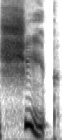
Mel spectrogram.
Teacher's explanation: the vowel sound in sheep is produced with your tongue high and forward in your mouth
